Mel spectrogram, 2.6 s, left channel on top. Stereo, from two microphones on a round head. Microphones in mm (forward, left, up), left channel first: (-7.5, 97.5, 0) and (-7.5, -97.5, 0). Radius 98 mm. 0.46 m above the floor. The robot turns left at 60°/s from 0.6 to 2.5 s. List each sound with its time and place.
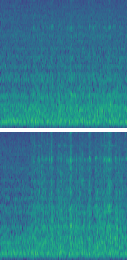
Only background noise.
